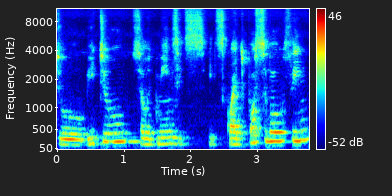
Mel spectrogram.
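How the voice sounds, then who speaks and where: With a Russian accent, a somewhat breathy voice speaks at a very slow pace with ordinary pitch variation. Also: man. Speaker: webinar host. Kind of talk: interview. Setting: online webinar. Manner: halting.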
